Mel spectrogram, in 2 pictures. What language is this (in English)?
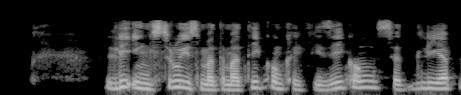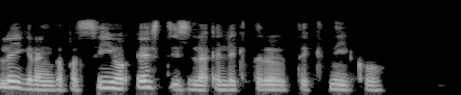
Esperanto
